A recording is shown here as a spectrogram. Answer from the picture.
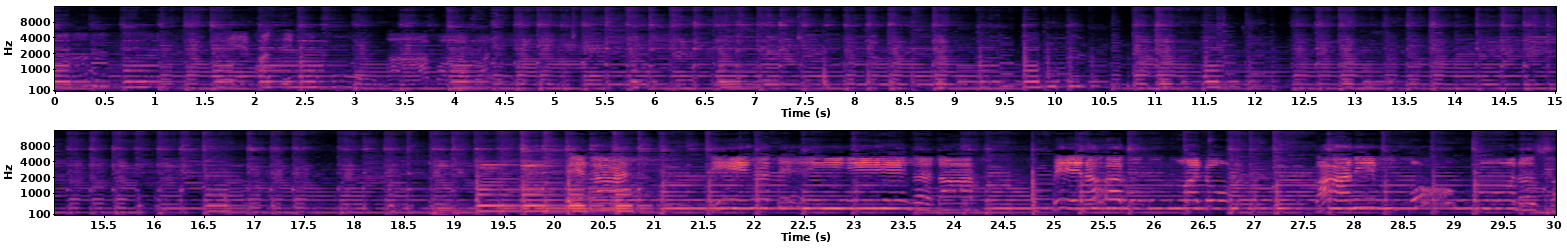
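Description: Acoustic guitar played as accompaniment for a dayunday song. A woman's singing, with a strongly wavering pitch, comes in about two-thirds of the way through and continues over the guitar.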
